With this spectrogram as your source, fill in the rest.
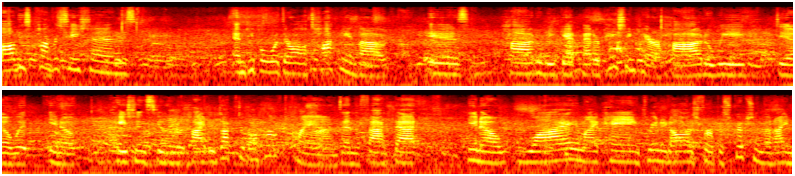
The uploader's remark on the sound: The conversation was recorded live in the exhibition hall at HLTH.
